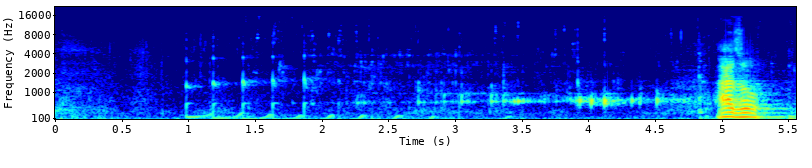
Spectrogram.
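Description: Beer glugs and splashes as it is poured from a bottle into a glass.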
